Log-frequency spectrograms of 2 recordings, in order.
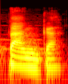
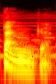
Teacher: es una oclusiva simple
